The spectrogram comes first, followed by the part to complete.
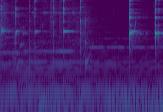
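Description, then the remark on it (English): Cups clink together while tea is being made, in a quick, irregular run of bright, ringing taps, then pause before two sharper clinks. The sounds are fairly quiet, with a faint low hum underneath and no voices. “Oh, I make us a brew. I'm parched.”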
